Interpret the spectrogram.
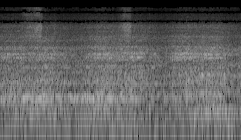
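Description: Nankai electric commuter train passing close by: a steady rumble of wheels on the rails with a faint drawn-out whine from the running gear, and two brief hissing brushes about a second and two and a half seconds in.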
